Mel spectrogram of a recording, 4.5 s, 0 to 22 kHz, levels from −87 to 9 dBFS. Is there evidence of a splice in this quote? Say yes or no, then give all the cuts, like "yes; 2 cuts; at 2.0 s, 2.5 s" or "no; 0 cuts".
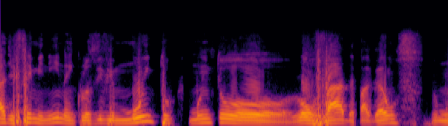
yes; 2 cuts; at 1.8 s, 3.6 s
